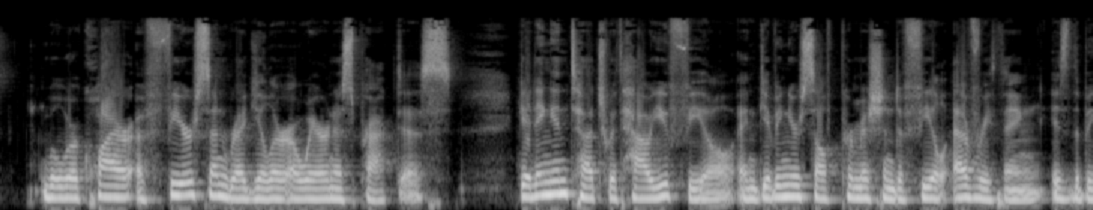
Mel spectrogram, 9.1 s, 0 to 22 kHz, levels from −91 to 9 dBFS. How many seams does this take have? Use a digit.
0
